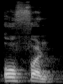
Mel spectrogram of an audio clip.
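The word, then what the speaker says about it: often: Whistle से हमने बनाया लिसन एंड ओफन, इसमें टी साइलेंट है।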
